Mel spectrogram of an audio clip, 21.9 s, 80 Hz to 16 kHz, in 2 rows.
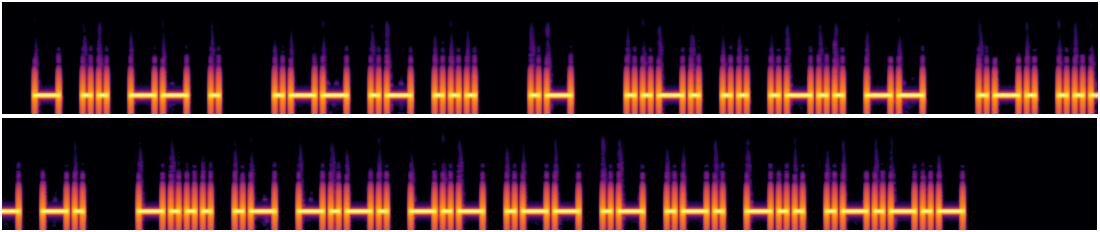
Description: Morse code, heard as a keyed tone, about 15 wpm, 700 Hz. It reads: TIME WAS A FILM RUN BACKWARD.
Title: A Sound Of Thunder 15wpm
